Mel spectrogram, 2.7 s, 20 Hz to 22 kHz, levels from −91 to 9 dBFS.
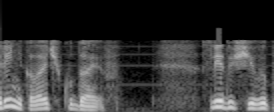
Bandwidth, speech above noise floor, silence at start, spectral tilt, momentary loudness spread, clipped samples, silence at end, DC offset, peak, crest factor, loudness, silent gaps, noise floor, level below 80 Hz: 8 kHz; 30 dB; 0 s; -8 dB/octave; 7 LU; under 0.1%; 0.05 s; under 0.1%; 0 dBFS; 16 dB; -15 LUFS; none; -44 dBFS; -58 dBFS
